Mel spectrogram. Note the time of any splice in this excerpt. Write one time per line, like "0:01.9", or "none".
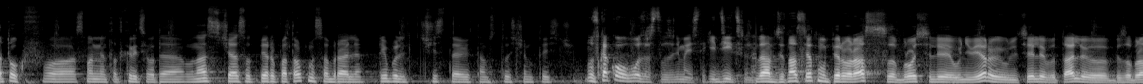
0:01.6
0:03.7
0:05.7
0:07.3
